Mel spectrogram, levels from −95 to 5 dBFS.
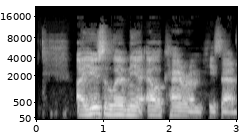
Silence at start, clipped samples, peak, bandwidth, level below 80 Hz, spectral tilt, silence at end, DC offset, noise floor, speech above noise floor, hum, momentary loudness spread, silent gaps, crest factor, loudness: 0.1 s; under 0.1%; -2 dBFS; 12.5 kHz; -56 dBFS; -4 dB/octave; 0 s; under 0.1%; -41 dBFS; 25 dB; none; 9 LU; none; 16 dB; -15 LUFS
